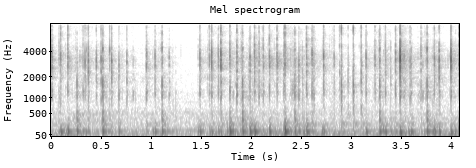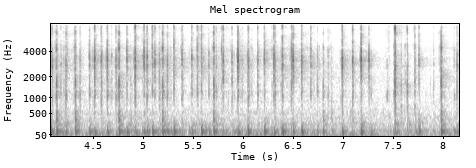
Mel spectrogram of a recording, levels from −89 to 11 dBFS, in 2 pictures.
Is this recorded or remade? recorded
